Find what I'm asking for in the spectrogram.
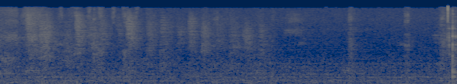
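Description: Pencil or pen scratches across paper while a math problem is written out by hand, a quiet, close, continuous rustle of short strokes with small pauses between marks.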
